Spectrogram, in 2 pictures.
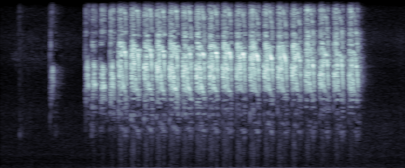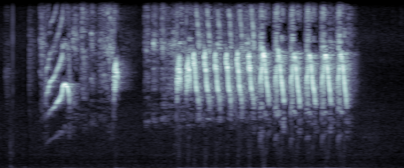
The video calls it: Thick Billed Spiderhunter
